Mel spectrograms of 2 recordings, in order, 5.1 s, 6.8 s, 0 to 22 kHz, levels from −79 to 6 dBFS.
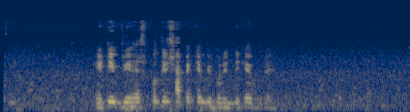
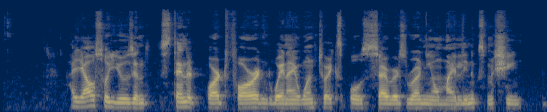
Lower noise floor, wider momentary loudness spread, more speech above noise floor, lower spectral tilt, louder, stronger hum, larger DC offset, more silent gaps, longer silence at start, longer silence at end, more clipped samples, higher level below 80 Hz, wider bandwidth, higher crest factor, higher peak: second, -50 dBFS vs -59 dBFS; first, 25 LU vs 7 LU; second, 24 dB vs 38 dB; first, -5 dB/octave vs -3.5 dB/octave; second, -26 LUFS vs -21 LUFS; neither; neither; neither; second, 0.05 s vs 0.85 s; about the same, 0.3 s vs 0.35 s; neither; first, -54 dBFS vs -62 dBFS; second, 11.5 kHz vs 16.5 kHz; first, 26 dB vs 20 dB; about the same, -4 dBFS vs -2 dBFS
